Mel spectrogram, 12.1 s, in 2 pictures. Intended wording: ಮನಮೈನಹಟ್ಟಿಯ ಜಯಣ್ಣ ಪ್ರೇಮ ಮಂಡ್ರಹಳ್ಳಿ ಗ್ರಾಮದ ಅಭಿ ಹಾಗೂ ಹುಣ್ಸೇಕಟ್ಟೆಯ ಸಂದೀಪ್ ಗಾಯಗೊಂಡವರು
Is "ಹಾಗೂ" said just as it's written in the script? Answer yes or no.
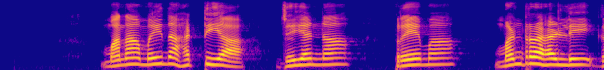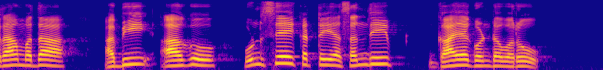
yes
